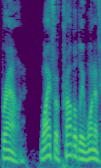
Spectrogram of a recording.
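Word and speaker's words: Braun: of the historical figure Eva Brun pronounced Brown wife of probably one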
